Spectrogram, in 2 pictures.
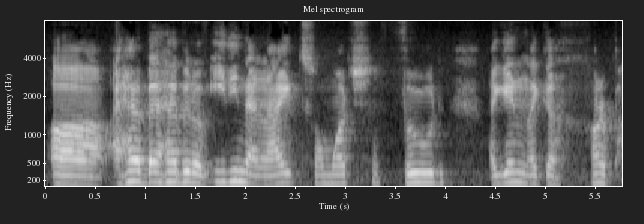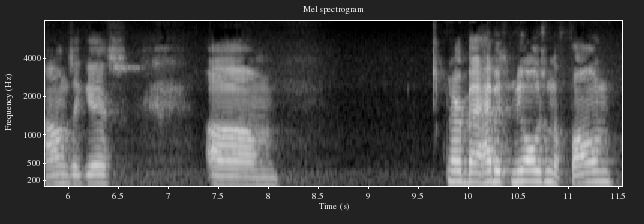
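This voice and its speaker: A man's voice: a little high, fairly even intonation, measured pace, fairly bright tone, rough recording. A man with a somewhat raised voice and a lisp, hosting a casual solo podcast. His words slur a little as he rambles, circling back on himself with frequent restarts and fillers. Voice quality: lisp and slurred speech. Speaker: podcast host.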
